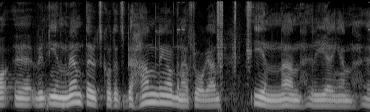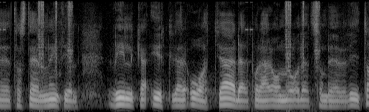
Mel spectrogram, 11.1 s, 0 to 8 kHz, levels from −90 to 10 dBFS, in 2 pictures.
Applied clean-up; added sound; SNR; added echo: none; Camera; 13 dB; none.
